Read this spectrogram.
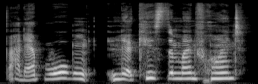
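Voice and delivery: weak eagle croaking up to its friend. A narrator's reading. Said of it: "krächzte er".

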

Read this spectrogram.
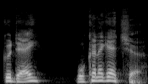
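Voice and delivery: quick, run-together Aussie coffee shop patter; fast Australian greeting. Shown as a demonstration. Coffee shop worker greeting a customer, fast Australian style. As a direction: rattle it off fast like an Australian server. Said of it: "the Australians speak pretty fast".

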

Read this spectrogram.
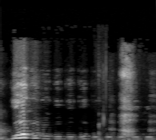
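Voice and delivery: very high whooping skeleton cry. Acted. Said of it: "And skeleton voices".

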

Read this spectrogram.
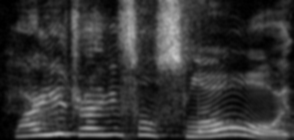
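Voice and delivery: high-pitched mock exasperation; acted-out road gripe, pitched well up; retold driver's yelling. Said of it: "yelling at".

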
